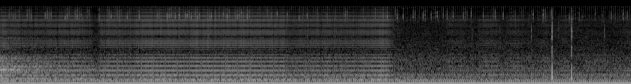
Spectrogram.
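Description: Steady electrical mains hum with a buzz of many higher steady tones in the sound system; the higher buzz cuts off about four seconds in, leaving the low hum, with a couple of faint clicks near the end.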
